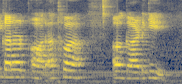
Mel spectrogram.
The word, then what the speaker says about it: Gadge: पे मॉडर्न, इसको मॉडर्न पढ़ते हैं, आर इसमें साइलेंट रहता है इसलिए जल्दी से पढ़ते हैं मॉडर्न। गाडगे, ठीक है, इसको पढ़ते हैं गाडगे महाराज, ठीक है।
